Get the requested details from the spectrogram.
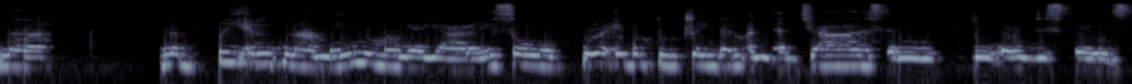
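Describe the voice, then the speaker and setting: A woman of medium pitch with a Filipino accent, a dark, mellow tone, very even loudness, ordinary pitch variation and a very slow pace. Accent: Filipino English, Taglish code-switching. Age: 70s. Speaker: business executive. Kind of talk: interview.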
